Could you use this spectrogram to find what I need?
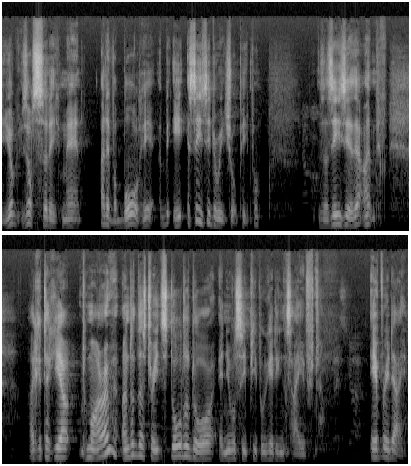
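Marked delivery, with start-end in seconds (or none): none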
